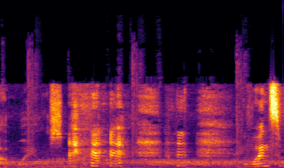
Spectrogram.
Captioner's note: laughter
